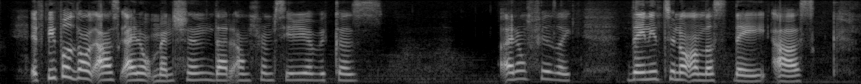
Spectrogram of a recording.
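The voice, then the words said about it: Non-native English accent. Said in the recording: “Some people just recognize from my accent that I'm not from here ... you have an accent.”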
